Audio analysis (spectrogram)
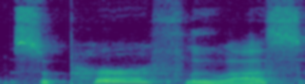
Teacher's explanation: get to superfluous we have a different syllable stress pattern so here my stressed syllable is on the per that's going to be longer and the others are going to be shorter interestingly this one doesn't have a change in the vowel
